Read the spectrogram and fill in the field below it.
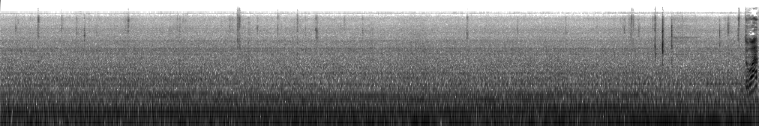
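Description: A heavy Volvo truck grinds uphill under load, its engine a steady, loud low drone with constant rumble throughout, heard from inside the cab.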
